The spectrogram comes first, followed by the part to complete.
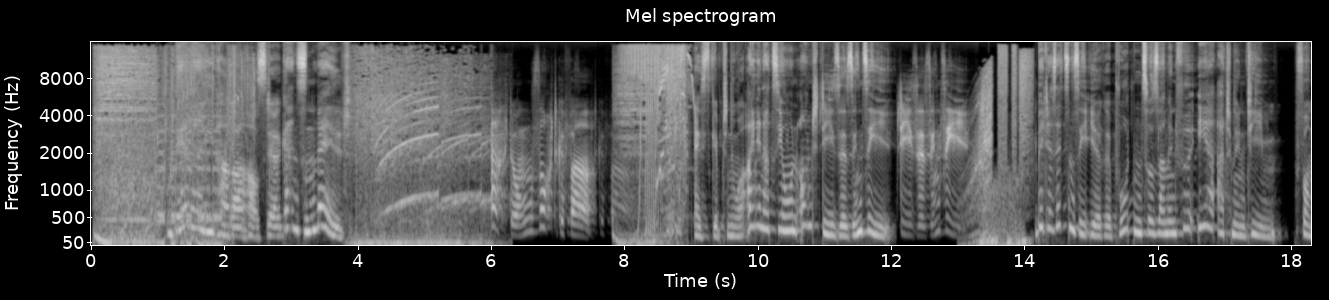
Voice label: Live Announcement

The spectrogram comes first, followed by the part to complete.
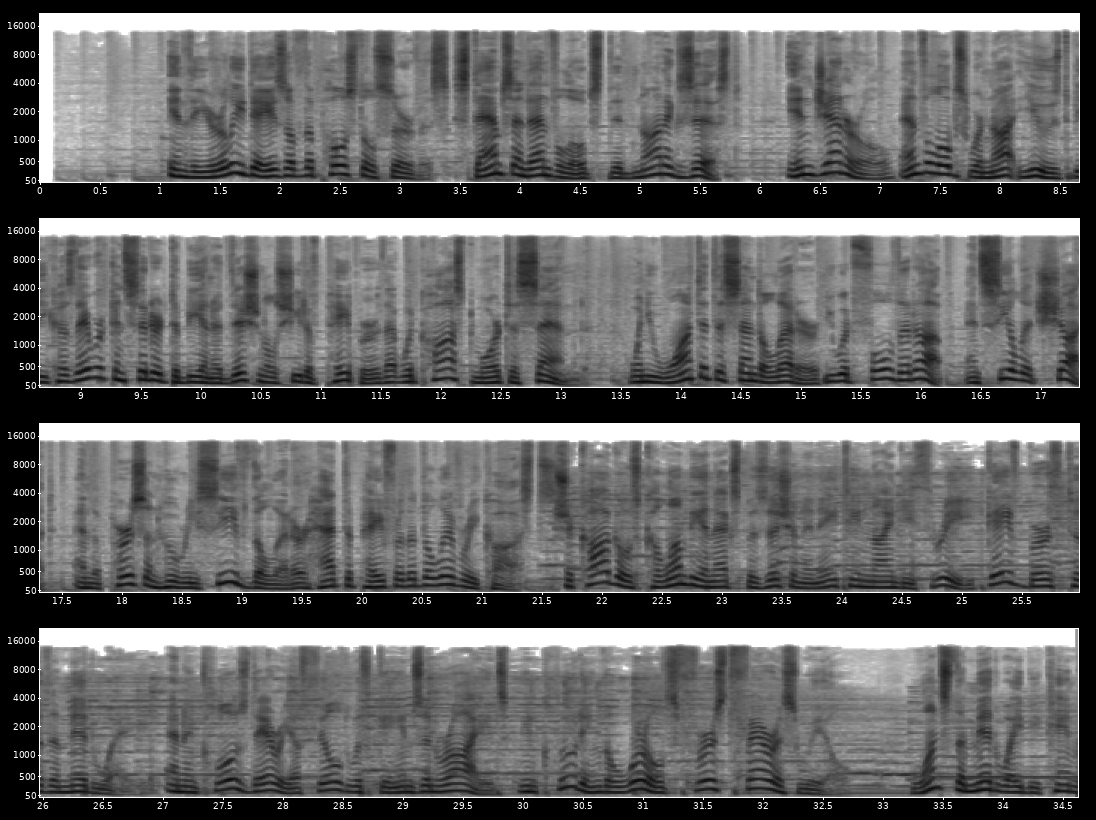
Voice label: history documentary compilation

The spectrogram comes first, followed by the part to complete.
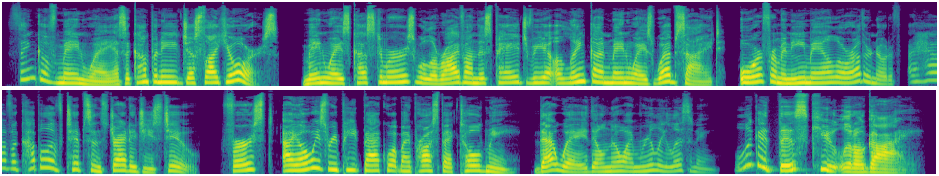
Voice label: Elearning

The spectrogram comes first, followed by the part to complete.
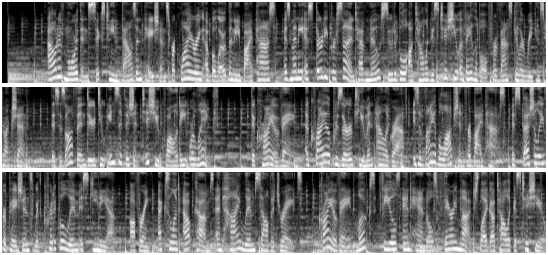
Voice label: medical elearning

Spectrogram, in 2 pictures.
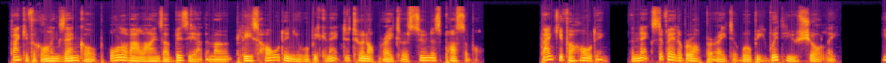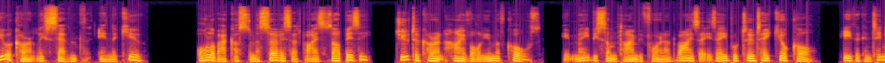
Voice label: Telephone IVR

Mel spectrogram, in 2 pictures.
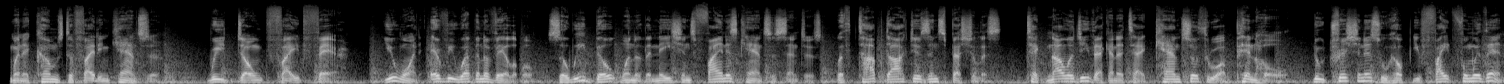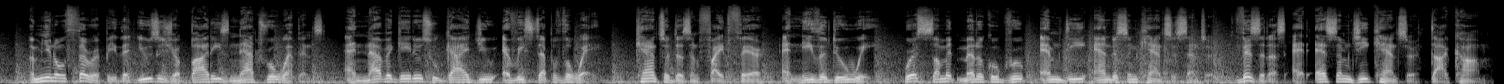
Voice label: RADIO; DONT FIGHT FAIR

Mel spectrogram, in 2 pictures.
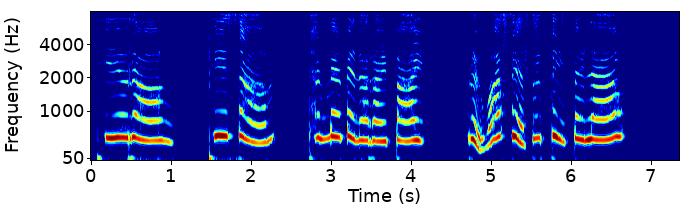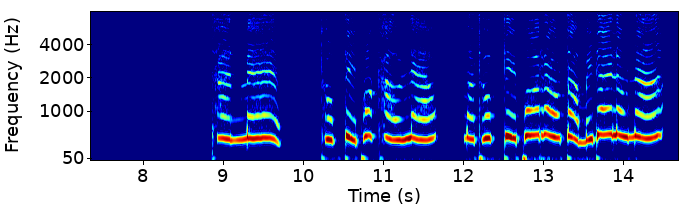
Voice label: child voice

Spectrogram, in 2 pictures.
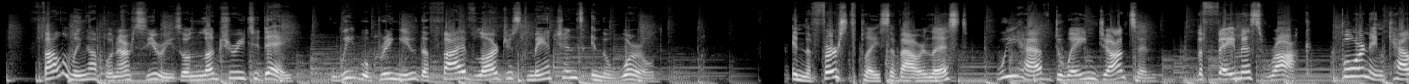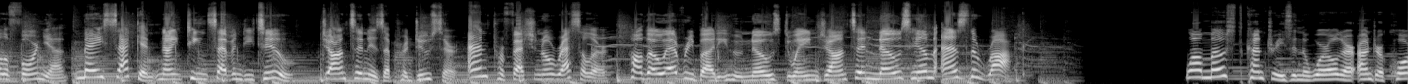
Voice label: YouTube Narration

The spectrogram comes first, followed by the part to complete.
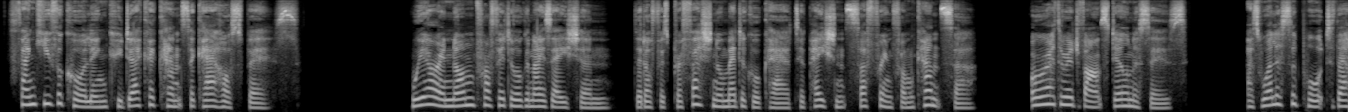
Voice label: IVR

